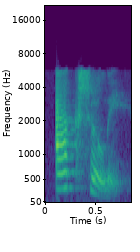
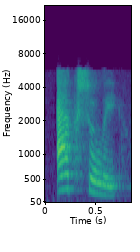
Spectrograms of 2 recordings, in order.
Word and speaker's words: actually: and we say basically take a look at this one actual three syllables actual but if we add the ly like here this disappears and we say actually actually we don't say actually there are some more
